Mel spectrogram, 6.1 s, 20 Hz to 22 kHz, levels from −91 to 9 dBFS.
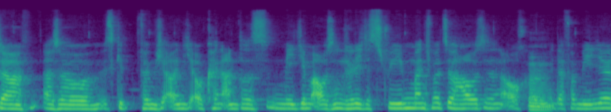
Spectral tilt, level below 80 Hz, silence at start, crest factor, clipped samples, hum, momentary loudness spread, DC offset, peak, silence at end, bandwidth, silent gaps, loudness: -7 dB/octave; -66 dBFS; 0 s; 16 dB; under 0.1%; none; 5 LU; under 0.1%; -2 dBFS; 0 s; 15 kHz; none; -19 LUFS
